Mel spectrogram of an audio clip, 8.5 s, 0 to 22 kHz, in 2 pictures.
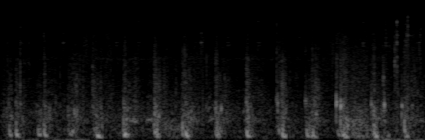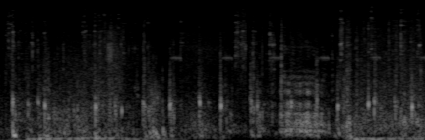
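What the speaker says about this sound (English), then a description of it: "Let's hitch the horses up ahead." Horse hooves clip-clop in a steady, even rhythm in Red Dead Redemption 2, the strikes close and distinct, later joined by a denser rattle of harness or wagon mechanisms.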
